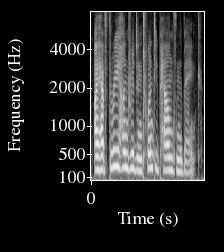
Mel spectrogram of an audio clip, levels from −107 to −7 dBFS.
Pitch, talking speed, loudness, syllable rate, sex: 235 Hz, 265 wpm, -20 LUFS, 5.7 syllables/s, female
